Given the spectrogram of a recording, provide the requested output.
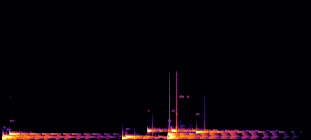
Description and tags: App Ui Sound
machine, GUI, artificial, robot, interface, computer, beep, data, android, game, windows, application, mobile, scifi, achievement, app, Ui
